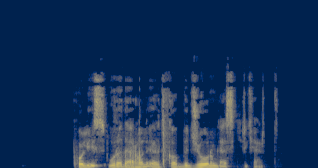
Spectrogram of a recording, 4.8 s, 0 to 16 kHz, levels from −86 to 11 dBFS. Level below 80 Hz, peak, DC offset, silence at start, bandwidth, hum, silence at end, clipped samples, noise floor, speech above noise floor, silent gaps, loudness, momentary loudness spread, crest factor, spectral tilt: -60 dBFS; 0 dBFS; under 0.1%; 1.15 s; 9.4 kHz; none; 0.85 s; under 0.1%; under -90 dBFS; over 74 dB; none; -16 LUFS; 19 LU; 18 dB; -5 dB/octave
